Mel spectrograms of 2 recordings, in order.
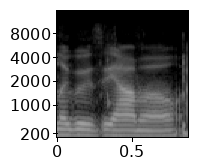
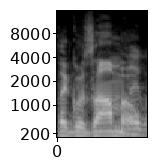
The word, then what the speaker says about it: Leguizamo: Actually, I really like John Leguizamo. I always say his last name wrong, but Leguizamo.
